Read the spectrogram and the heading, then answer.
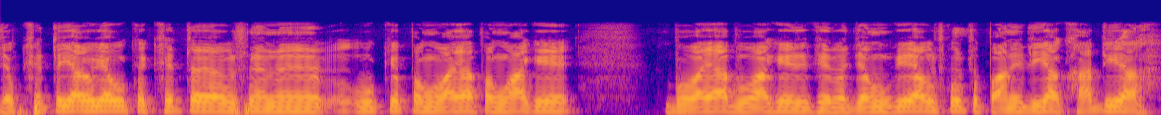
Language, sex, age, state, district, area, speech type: Hindi, male, 60+, Uttar Pradesh, Ghazipur, rural, spontaneous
